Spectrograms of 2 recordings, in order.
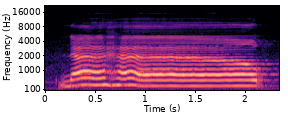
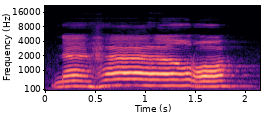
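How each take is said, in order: First: The word ends on a silent consonant. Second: The word ends with a final vowel. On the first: The reading stops here. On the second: The reading continues on.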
